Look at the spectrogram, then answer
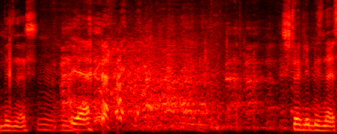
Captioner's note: audience laughs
